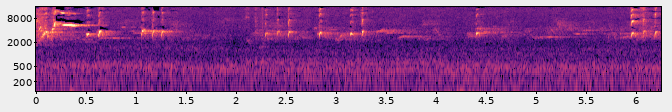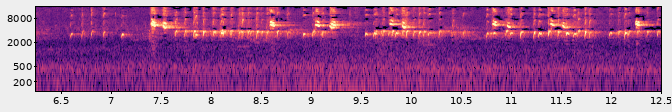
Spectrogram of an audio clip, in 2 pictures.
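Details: Female goldfinch giving calls that make the males dance; a few sparse high chirps at first, then a livelier run of rapid twittering and tinkling notes after a pause, over steady low hiss.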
